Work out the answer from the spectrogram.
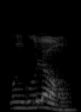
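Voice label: "menggulung", Malay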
